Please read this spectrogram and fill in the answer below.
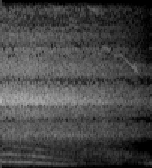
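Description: A forceful breath through one nostril in alternate-nostril breathing, the other nostril held closed by the hand: a hissing rush with a faint whistle falling in pitch, fading away near the end.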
